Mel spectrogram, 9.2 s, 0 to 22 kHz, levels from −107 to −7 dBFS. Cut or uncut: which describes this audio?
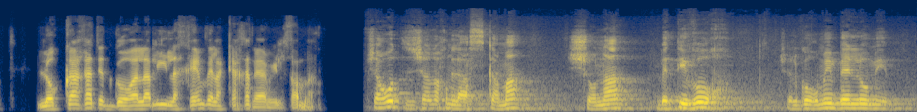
cut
